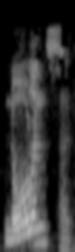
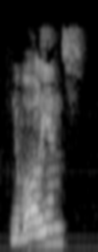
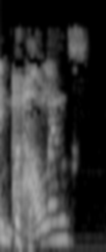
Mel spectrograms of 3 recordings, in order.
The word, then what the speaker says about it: New Orleans: Generally, it's going to be New Orleans, N-O-R-L-I-N-S, or New Orleans, which is closest to the original French, or New Orleans, almost like N-E-W with a little apostrophe O-R-L-I-N-S. Those are the three major pronunciations of the city's name. – Huh. – If you say New Orleans, we want to smack you immediately.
